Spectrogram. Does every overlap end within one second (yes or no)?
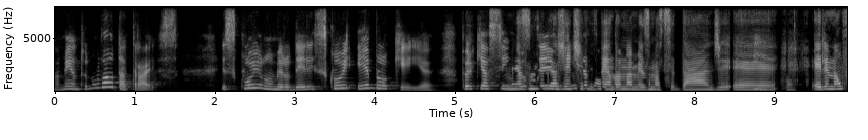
no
